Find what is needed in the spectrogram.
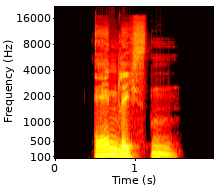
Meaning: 1. superlative degree of ähnlich 2. inflection of ähnlich: strong genitive masculine/neuter singular superlative degree
- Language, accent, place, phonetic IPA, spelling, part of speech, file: German, Germany, Berlin, [ˈɛːnlɪçstn̩], ähnlichsten, adjective, De-ähnlichsten.ogg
